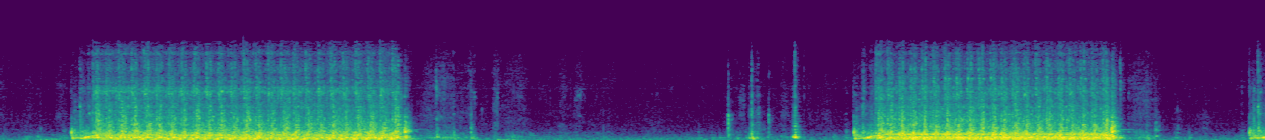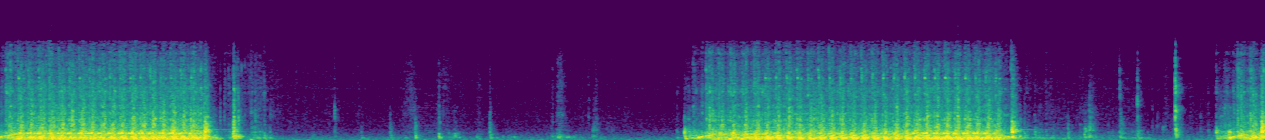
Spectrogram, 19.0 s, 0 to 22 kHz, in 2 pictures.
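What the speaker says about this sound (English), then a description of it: "I am just sewing it 1/8 of an inch away from the edges until I hit that next mark." A sewing machine stitching along the edges of a tote bag runs in four loud, steady bursts of a few seconds each, with quiet pauses and small handling clicks between them.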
